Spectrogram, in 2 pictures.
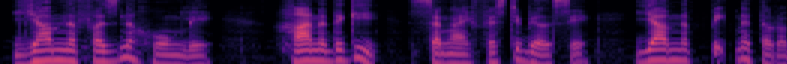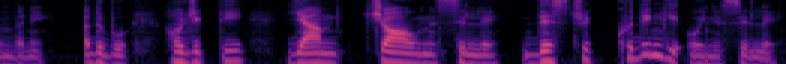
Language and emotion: Manipuri, neutral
